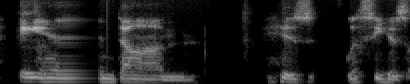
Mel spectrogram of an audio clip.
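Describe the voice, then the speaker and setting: Medium pitch from a man, the sound dry and close with no echo. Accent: Midwestern American. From US Midwest, Ohio (Columbus, Grove City). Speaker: film critic and video editor. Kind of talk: casual interview chat.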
